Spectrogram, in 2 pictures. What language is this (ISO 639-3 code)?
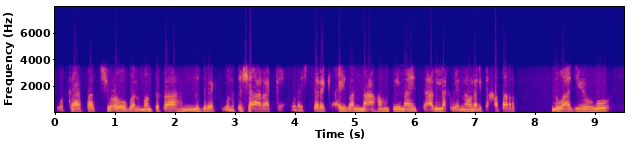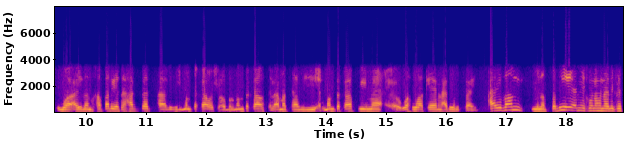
ara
